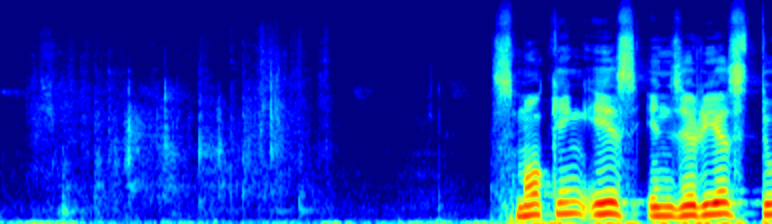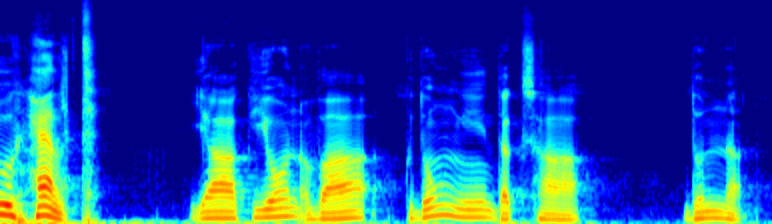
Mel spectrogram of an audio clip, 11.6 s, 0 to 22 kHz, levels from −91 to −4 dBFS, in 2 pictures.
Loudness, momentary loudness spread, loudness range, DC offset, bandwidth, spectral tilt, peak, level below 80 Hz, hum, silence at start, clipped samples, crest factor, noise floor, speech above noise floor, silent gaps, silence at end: -23 LUFS; 14 LU; 9 LU; under 0.1%; 16.5 kHz; -7.5 dB/octave; -6 dBFS; -46 dBFS; none; 0.45 s; under 0.1%; 18 dB; -63 dBFS; 42 dB; none; 0.25 s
